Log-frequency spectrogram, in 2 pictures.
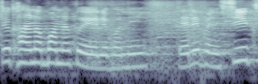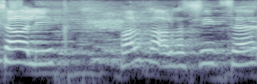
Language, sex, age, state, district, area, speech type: Nepali, male, 18-30, West Bengal, Alipurduar, urban, spontaneous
